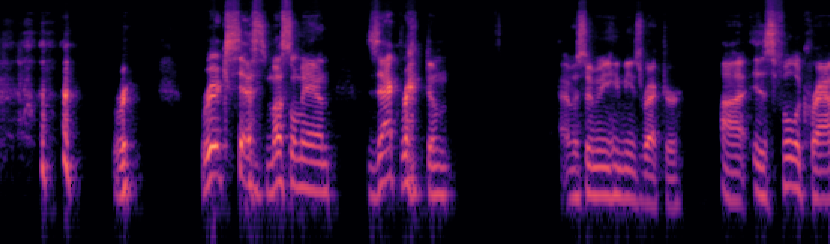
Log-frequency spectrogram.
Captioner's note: laughter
